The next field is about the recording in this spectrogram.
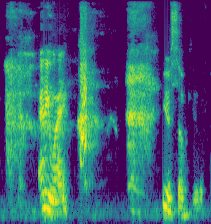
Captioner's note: both laugh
